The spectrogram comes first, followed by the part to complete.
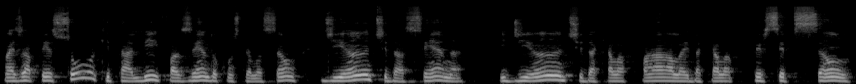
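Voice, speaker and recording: Brazilian woman therapist, warm mellow tone, chatty explanatory talk. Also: low voice, unhurried. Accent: Brazilian Portuguese. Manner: conversational, tag questions. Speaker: family constellation therapist.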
